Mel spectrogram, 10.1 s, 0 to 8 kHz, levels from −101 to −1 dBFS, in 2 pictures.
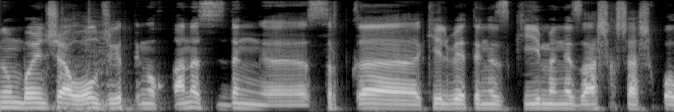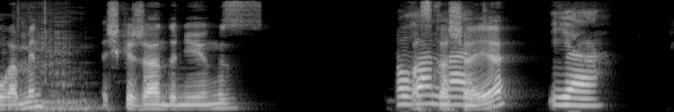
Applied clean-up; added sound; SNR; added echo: classical method log-MMSE.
